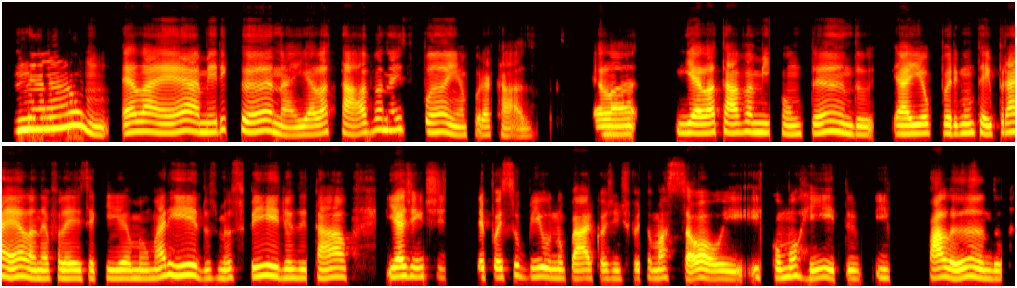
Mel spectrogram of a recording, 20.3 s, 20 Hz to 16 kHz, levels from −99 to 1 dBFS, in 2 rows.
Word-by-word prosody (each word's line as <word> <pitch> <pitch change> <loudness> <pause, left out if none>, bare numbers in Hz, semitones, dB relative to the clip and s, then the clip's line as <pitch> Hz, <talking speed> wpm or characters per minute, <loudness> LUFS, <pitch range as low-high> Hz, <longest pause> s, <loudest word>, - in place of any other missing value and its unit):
Não, 280 - +2
ela 225 +2 +2
é 210 +4 +3
americana 220 - -1
e 160 - -2
ela 175 +3 +1
estava 210 +5 -2
na 255 0 -3
Espanha 215 -9 -2
por - - -8
acaso, 150 -3 -7 0.6
ela 175 +1 +2 0.4
e 200 0 -2
ela 200 +1 +6
estava 210 +1 +1
me 210 -1 0
contando. 185 -1 -2 0.2
Aí 185 0 +5
eu 195 +1 +1
perguntei 195 0 -1
para 215 +4 +1
ela, 190 -1 +3
né, 170 - 0
eu - - -7
falei: 170 0 0
"Esse 175 +1 -5
aqui 175 +1 -2
é 175 - +1
meu 170 -1 -3
marido, 225 +2 +1
os 175 0 -11
meus 180 +1 -5
filhos 205 -4 +1
e 180 - -2
tal". 195 +2 +2 0.4
E 205 - +3
a 210 - +9
gente 205 -2 -6 0.3
depois 195 -1 -3
subiu 205 -2 0
no 180 -1 -3
barco, 170 0 +2
a - - -3
gente 165 0 -10
foi - - -7
tomar 180 0 -3
sol 175 -2 +3
e 160 -1 -2
e - - -6
com 185 - -1
mojito 180 -3 -3
e 185 -1 -7 0.4
falando. 185 -2 +4
195 Hz, 155 wpm, -25 LUFS, 175-215 Hz, 0.6 s, a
